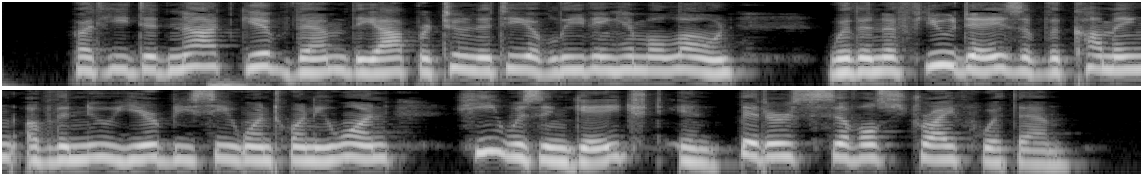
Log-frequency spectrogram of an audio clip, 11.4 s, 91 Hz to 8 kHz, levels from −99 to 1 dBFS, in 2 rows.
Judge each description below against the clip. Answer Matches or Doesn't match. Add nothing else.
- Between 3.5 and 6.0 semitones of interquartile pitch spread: Doesn't match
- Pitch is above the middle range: Matches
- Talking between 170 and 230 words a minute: Matches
